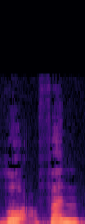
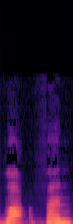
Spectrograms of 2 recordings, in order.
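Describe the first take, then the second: First: ضعفن said slowly with u vowel; ضعفن with damma, drawn out. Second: ضعفن said slowly with open a; ضعفن with fatha, drawn out. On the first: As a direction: recite ضعفن as du'fan. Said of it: "وجه دوم". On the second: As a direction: recite ضعفن as da'fan. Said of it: "وجه اول". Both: Shown as a demonstration.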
